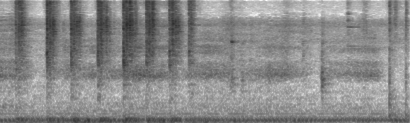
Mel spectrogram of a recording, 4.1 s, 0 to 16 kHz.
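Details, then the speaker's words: Infiniti FX37/QX70 exhaust Y-pipe struck by hand underneath the car: quick metallic rattles about four a second over a low hum, louder than at the primary cats; the pipe is tight, so something loose or damaged inside the Y-pipe is suspected. "it makes a a lot more noise and I don't know why like this is tight usually these get loose and make noise but this is for sure making noise right here"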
